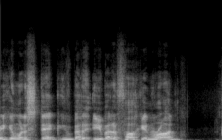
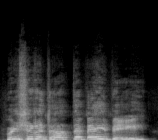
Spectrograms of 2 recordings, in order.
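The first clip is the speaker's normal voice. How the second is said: higher, pleading wife voice; lightly hammed-up wife, pitched up; husband mimics his wife's suggestion, higher and whiny; mock wife; 10 semitones higher, 3 dB louder than usual. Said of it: "my wife".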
